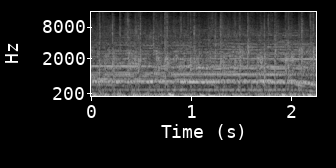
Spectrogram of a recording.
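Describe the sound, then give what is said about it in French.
A loud audience cheers and applauds to welcome a young singer: a continuous, dense roar of clapping and shouting that stays level from start to finish. “Faites beaucoup de bruit pour lui.”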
